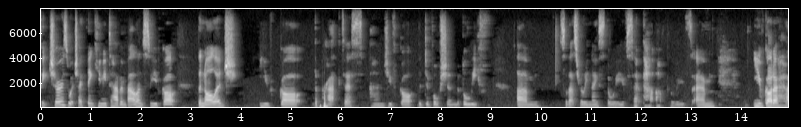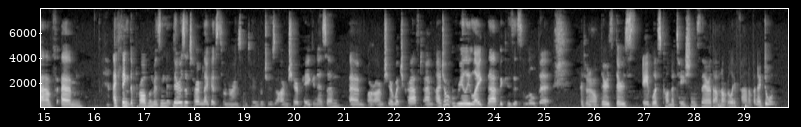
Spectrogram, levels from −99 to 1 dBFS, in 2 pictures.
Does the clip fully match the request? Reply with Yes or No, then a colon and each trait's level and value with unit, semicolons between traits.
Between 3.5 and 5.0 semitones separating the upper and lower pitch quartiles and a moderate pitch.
No: average, 3.1 semitones; medium, 170 Hz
